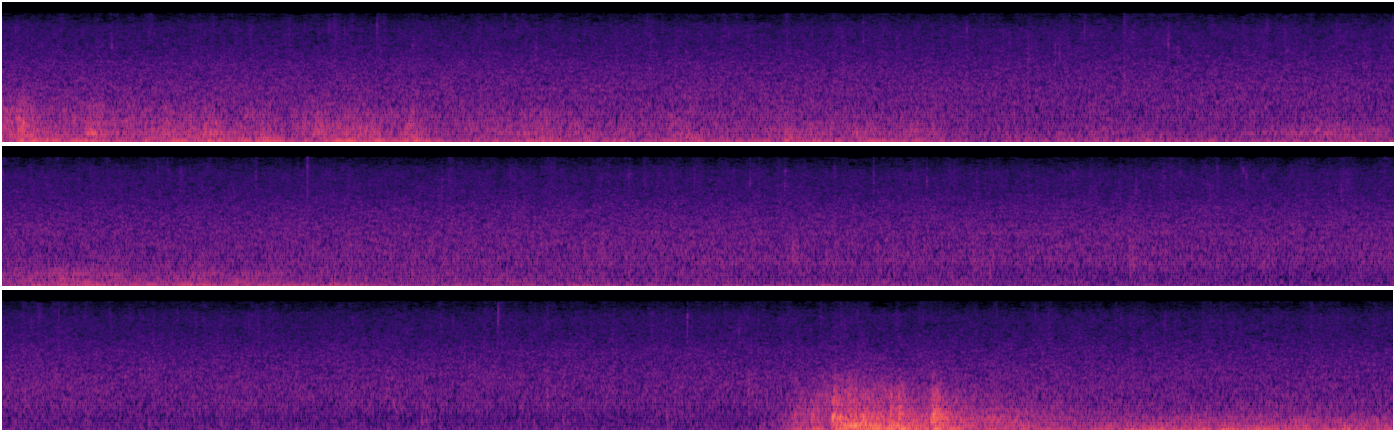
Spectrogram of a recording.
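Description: Raindrops patter lightly on the surface of a lake.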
